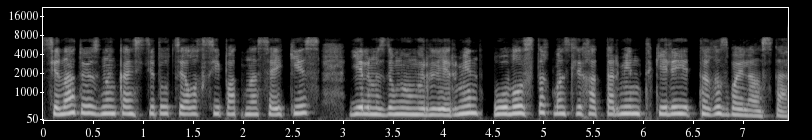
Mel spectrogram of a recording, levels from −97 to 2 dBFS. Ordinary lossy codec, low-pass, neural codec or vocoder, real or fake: none; 7.2 kHz; codec, 16 kHz, 8 kbps, FreqCodec, smaller model; fake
